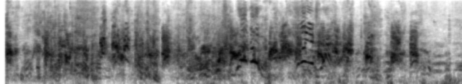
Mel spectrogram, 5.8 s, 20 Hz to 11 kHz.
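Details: Two Bull Terrier puppies, 1.5 months old, play-fighting: rapid, overlapping high yips and short growly barks come several times a second in a busy, rough stream over a steady noisy background.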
